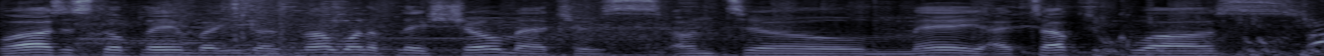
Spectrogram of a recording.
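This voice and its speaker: The speech moves at a fairly slow pace with hardly any pauses. Music plays in the background, and room echo is audible. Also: man, medium pitch for a man. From Netherlands. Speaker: esports commentator. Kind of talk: live commentary. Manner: animated.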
